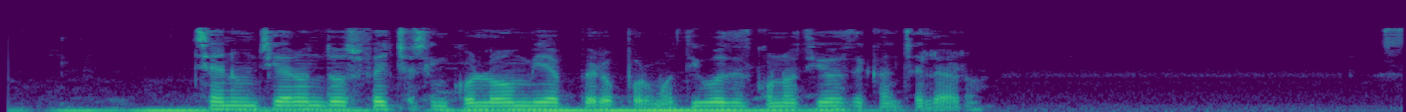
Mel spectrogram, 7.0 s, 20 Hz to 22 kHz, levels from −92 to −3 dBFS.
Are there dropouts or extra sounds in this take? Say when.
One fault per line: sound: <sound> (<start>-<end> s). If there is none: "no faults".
no faults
